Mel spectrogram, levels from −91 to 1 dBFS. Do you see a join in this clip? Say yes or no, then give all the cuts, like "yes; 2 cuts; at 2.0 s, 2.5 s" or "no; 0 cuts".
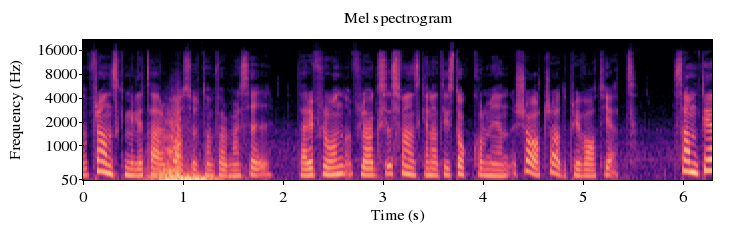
no; 0 cuts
